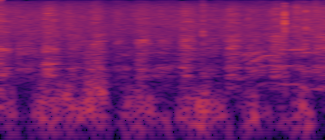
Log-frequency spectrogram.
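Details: Close dog panting: rhythmic, breathy low pulses, roughly four per second, steady and unbroken throughout, with no other sounds standing out.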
